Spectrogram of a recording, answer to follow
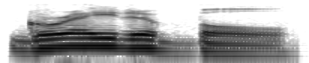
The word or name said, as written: gradable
